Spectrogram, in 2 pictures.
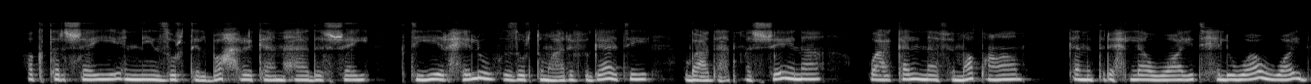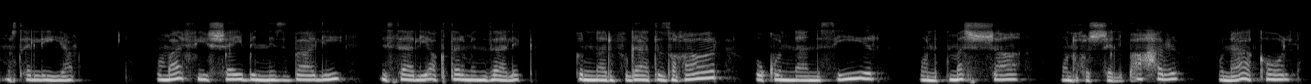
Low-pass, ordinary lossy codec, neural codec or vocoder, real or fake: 7.2 kHz; none; none; real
